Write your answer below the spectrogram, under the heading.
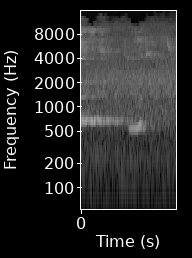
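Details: Captive male lar gibbon at Safaripark Beekse Bergen, 9 July 2021, in song: a sustained, level, whistled tone that falls away briefly, then a short slightly rising note over quiet background noise.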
